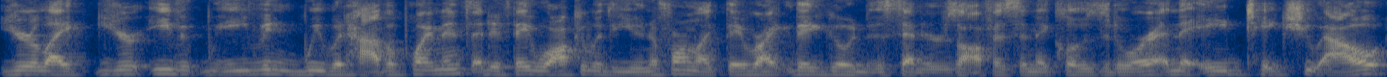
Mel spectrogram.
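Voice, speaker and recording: With noticeable background noise, a woman talks in a very deep, low register. Her tone is animated and her pace very fast, with hardly any pauses. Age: 40s. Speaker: cannabis and psychedelics educator and activist. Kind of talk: casual interview.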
